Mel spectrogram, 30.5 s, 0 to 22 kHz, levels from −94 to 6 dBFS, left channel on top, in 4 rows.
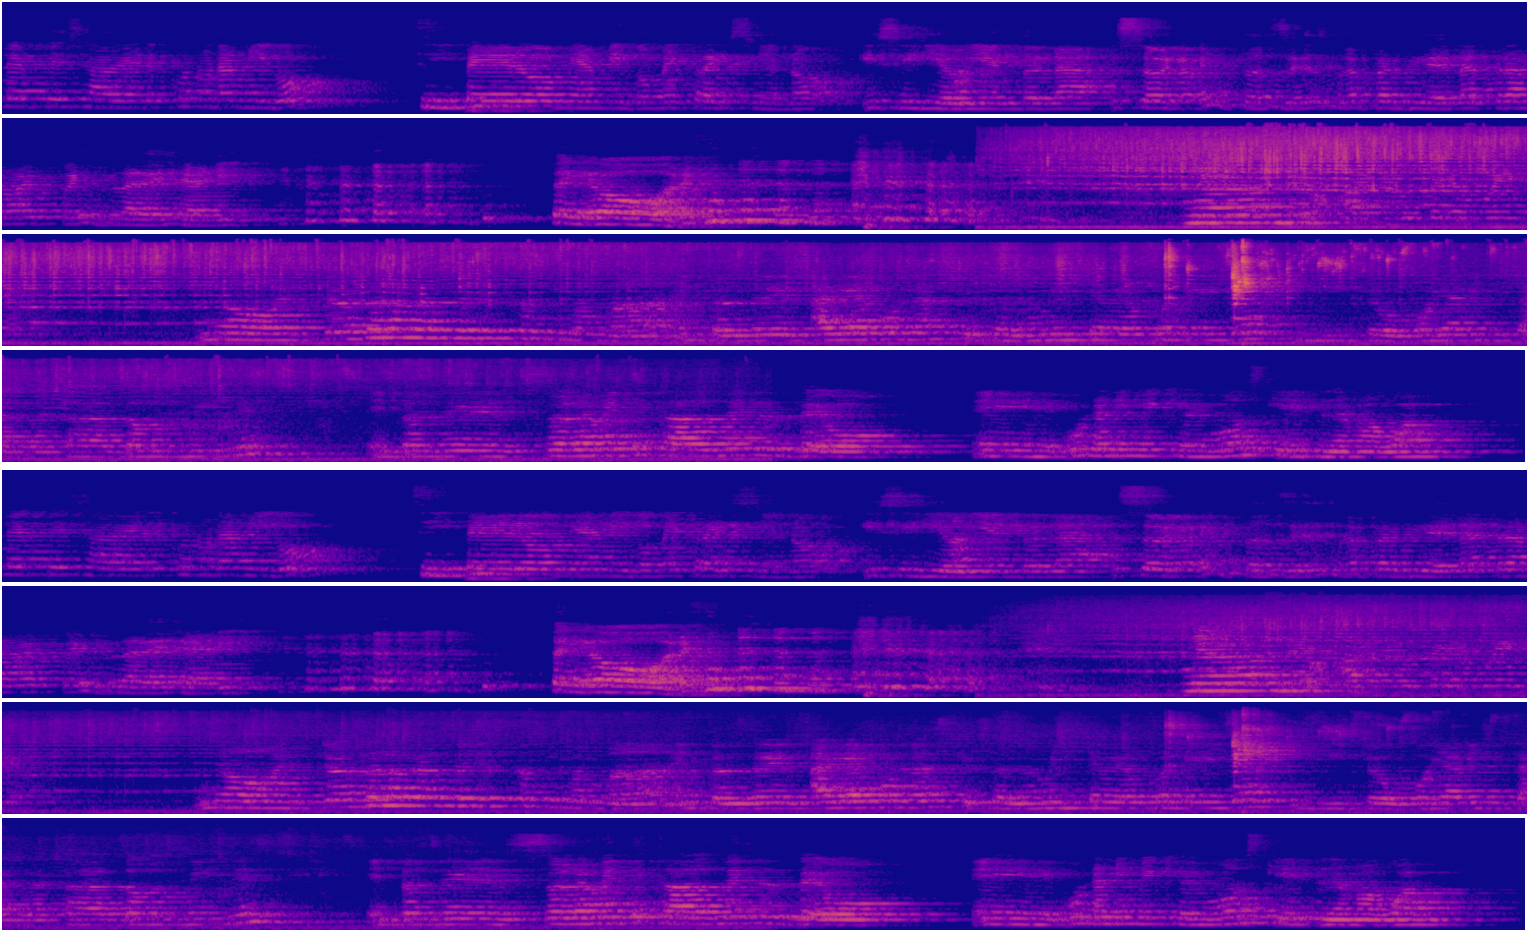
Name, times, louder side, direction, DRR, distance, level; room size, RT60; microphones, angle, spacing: voice 1, 0.0-1.5 2.3-8.8 9.1-9.8 11.9-12.4 12.7-15.4, left 2 dB, 30° left, -3 dB, 4.7 m, -57 dB
voice 2, 2.1-2.5 4.7-4.8 10.4-11.8 13.5-14.7 16.2-24.3 24.7-27.4 27.7-30.1, right 1 dB, 40° right, -3 dB, 5.3 m, -50 dB
sound 1, 12.5-26.7, left 14 dB, 65° left, 0.7 m, -45 dB
24.0 x 13.0 x 4.1 m, 1.0 s
head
